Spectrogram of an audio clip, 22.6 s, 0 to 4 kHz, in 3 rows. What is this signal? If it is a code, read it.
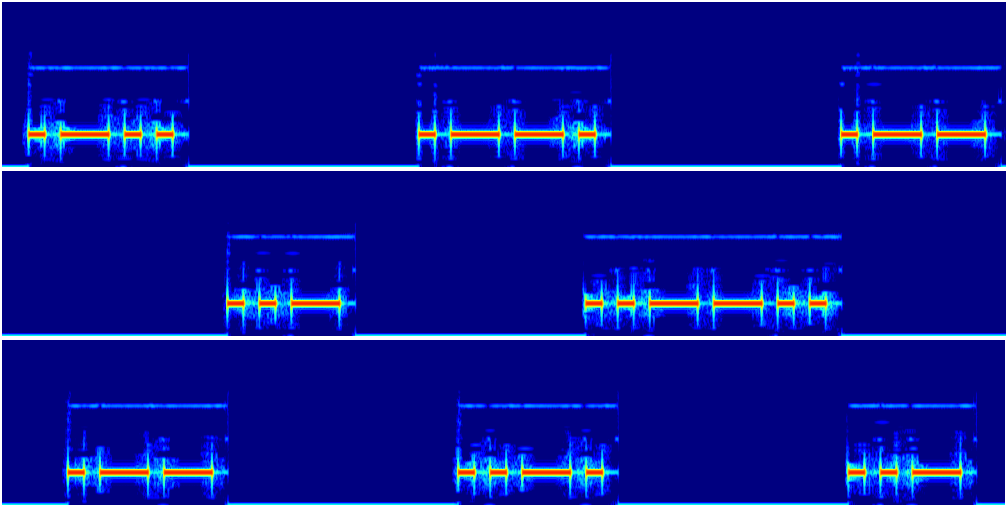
Morse code, heard as a keyed tone, about 10 wpm, 800 Hz. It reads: L P W U ? W F U
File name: ct2idw / exerc9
